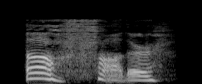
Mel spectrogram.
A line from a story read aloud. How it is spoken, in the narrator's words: sighed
